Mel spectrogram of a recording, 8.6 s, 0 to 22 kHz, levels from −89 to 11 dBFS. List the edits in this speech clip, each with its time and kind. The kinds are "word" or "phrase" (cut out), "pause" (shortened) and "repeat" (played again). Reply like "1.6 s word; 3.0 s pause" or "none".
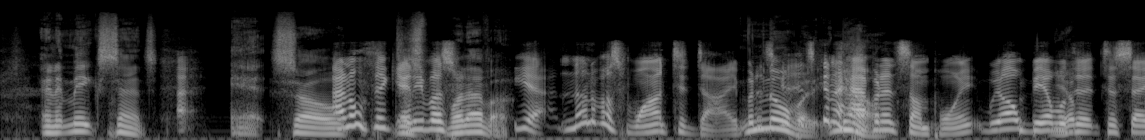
7.6 s word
